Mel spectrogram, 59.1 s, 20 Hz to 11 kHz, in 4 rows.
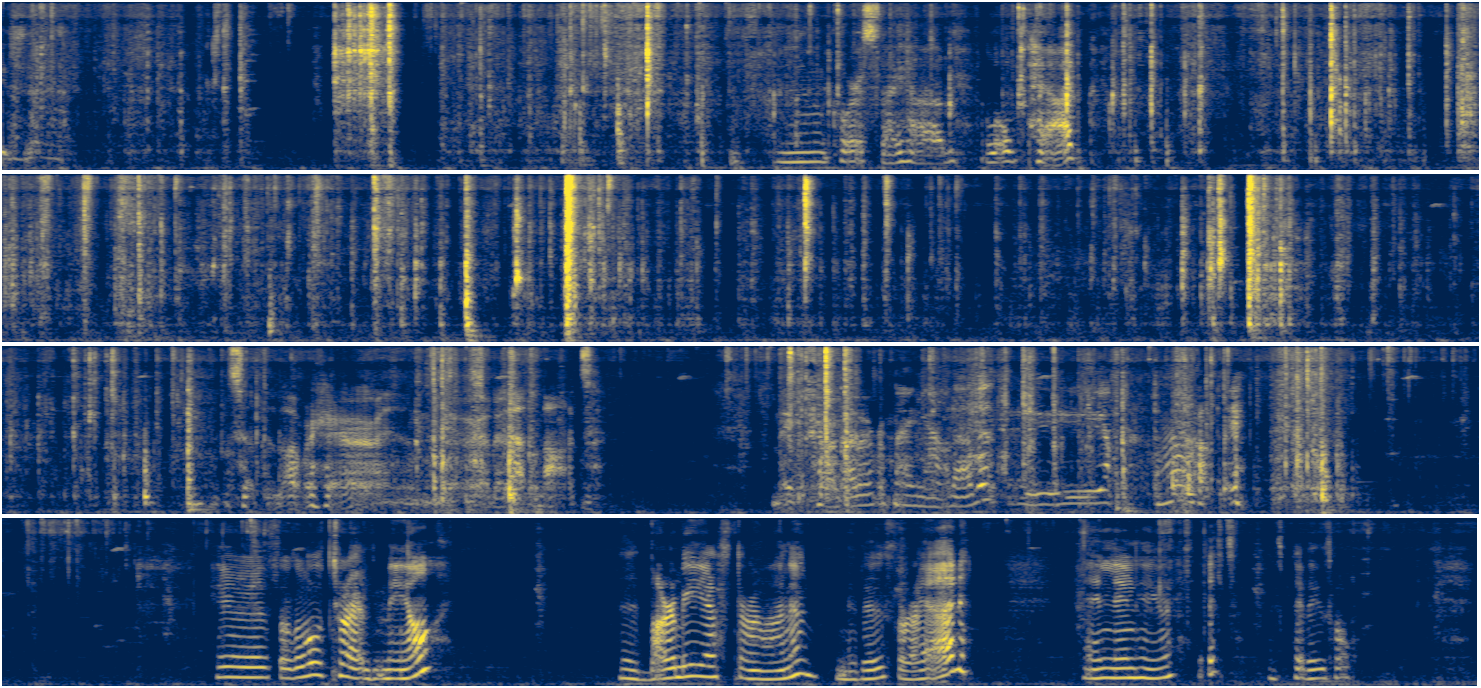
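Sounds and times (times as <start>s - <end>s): packaging rustling and crinkling: 0.0s - 2.7s, 3.9s - 35.4s, 36.6s - 45.8s
plastic accessories clicking and tapping: 0.1s - 32.4s
packaging rustle: 36.8s - 45.8s.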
